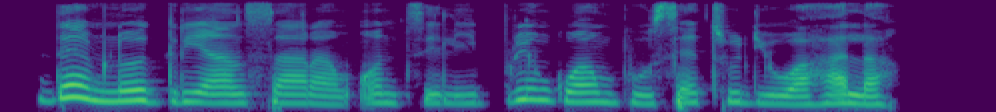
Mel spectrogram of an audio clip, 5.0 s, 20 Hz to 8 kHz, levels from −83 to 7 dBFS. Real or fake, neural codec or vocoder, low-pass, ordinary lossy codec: real; none; 7.2 kHz; none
